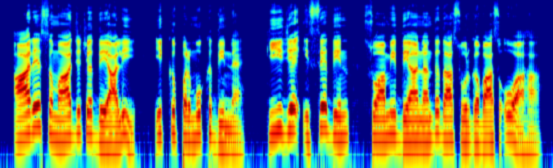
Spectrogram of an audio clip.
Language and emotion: Dogri, neutral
